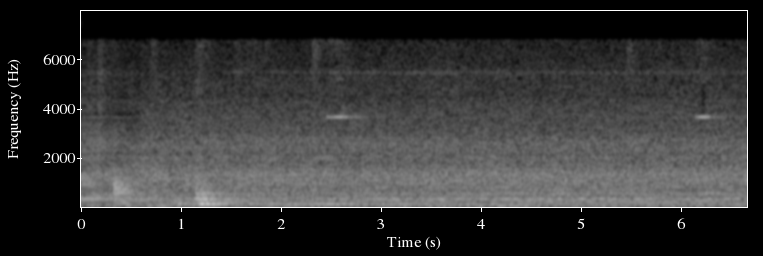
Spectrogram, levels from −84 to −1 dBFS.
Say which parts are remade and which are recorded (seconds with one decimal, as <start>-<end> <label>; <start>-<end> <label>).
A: 0.0-0.6 remade; 0.6-6.7 recorded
